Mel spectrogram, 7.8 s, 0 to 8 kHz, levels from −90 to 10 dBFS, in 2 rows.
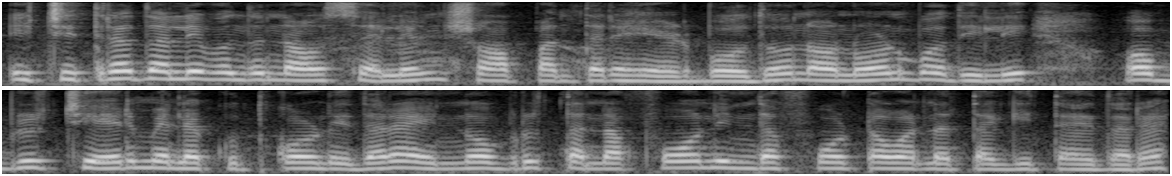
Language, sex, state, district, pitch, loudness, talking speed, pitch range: Kannada, female, Karnataka, Raichur, 215 Hz, -15 LUFS, 170 wpm, 200-230 Hz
